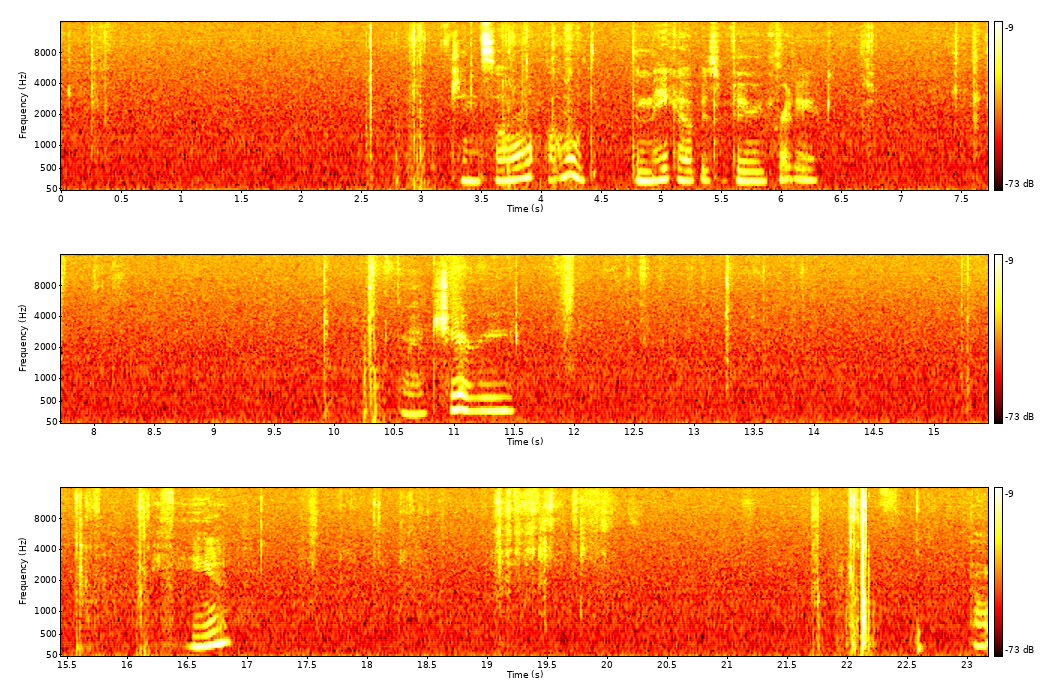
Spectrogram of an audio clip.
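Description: Plastic cards tap and click softly as they are shuffled by hand.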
